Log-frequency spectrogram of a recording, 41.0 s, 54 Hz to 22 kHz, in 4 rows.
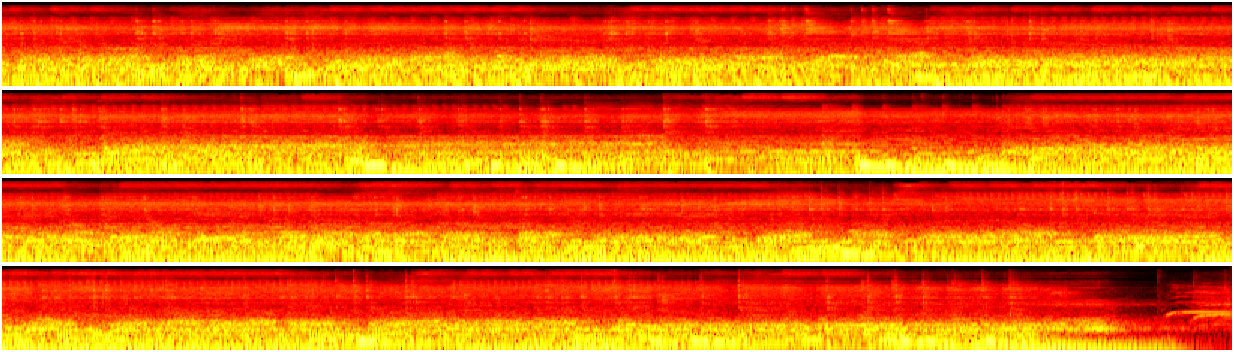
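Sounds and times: live rock band playing: 0.0 - 39.4
long rising tones: 0.0 - 40.5
bass guitar: 0.0 - 41.0
distorted electric guitars: 0.0 - 41.0
rapid drumming: 0.0 - 41.0.

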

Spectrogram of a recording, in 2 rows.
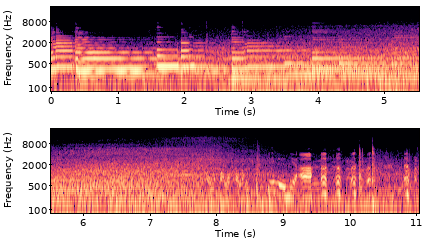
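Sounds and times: car driving up: 1.0 - 11.0.

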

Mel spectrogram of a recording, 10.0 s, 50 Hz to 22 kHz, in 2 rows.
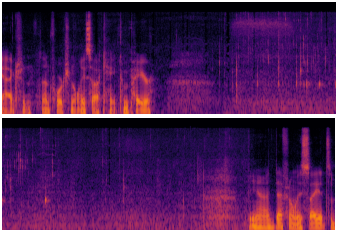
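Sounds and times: water dripping into bucket: 3.2 - 6.0.

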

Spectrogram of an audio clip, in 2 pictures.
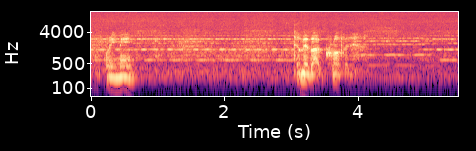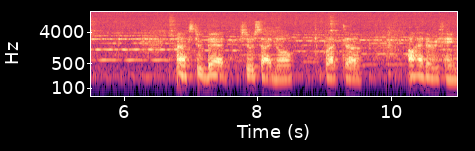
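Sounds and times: sustained film score music: 0.0 - 11.0
tape hiss: 0.0 - 11.0.

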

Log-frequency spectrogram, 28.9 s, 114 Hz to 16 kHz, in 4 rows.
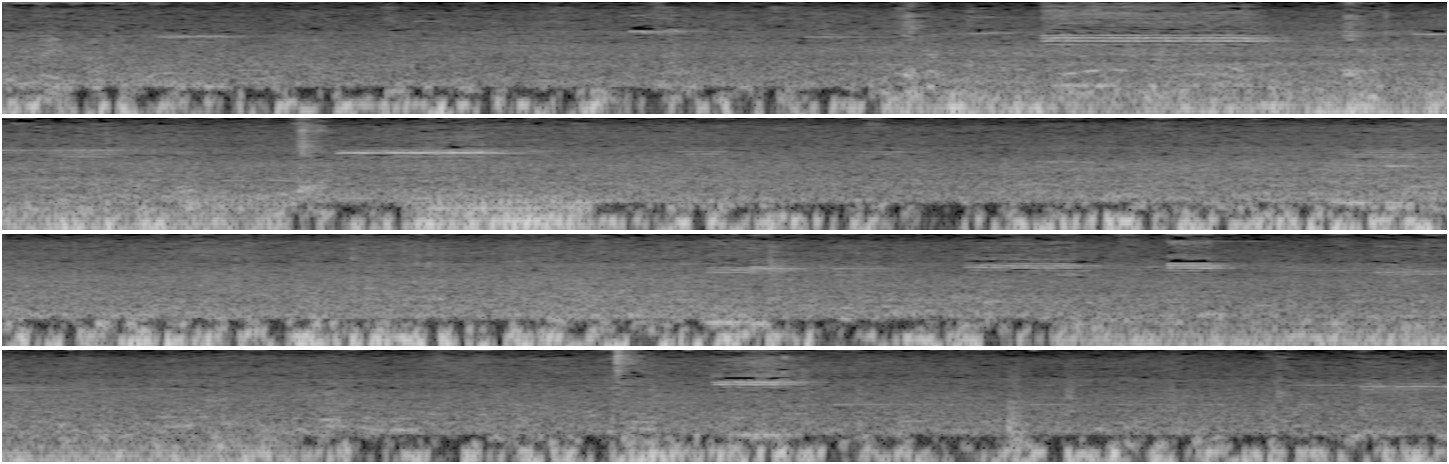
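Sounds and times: traffic rumble: 0.0 - 28.9.

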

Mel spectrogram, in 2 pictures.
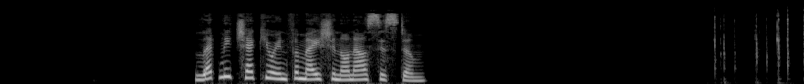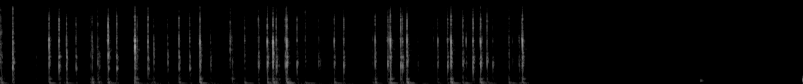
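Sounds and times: computer keyboard typing: 7.1 - 13.3.

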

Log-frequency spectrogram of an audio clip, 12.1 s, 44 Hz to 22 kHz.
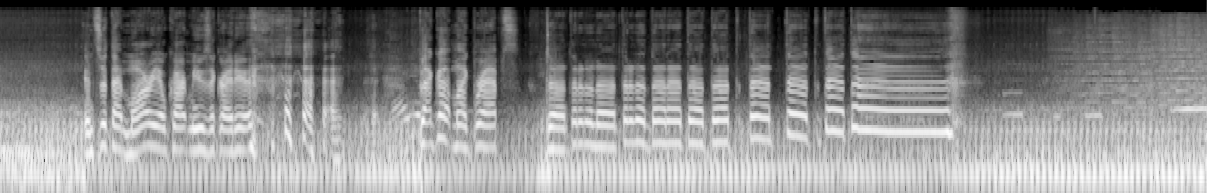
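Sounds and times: motorcycle engines idling: 0.0 - 12.0
person laughing rapidly: 2.5 - 4.2, 8.7 - 11.1
person calling out: 3.8 - 4.8, 5.4 - 11.2
video game style music: 10.6 - 12.0.

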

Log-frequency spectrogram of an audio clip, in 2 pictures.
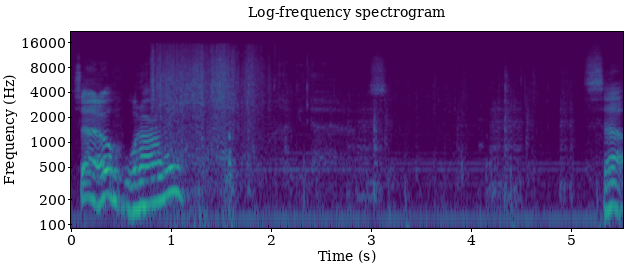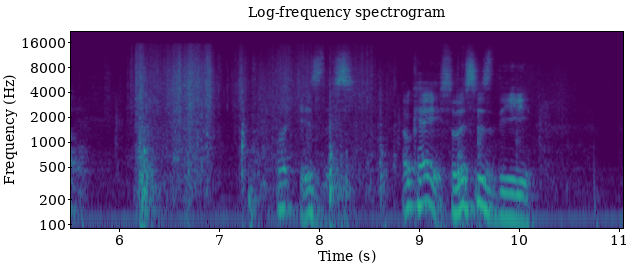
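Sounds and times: tissue paper rustling: 0.7 - 2.6, 5.8 - 9.0
faint hum: 0.8 - 9.4.

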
